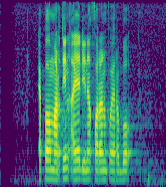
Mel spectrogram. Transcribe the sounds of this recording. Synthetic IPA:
ʔɛpəlmart̪ɪna̰jadinakoɾanpɔɛrbɔ

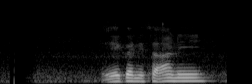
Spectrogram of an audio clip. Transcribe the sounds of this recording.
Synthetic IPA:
eːkənisaʔni

